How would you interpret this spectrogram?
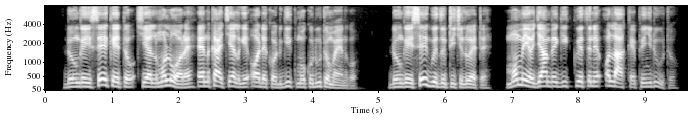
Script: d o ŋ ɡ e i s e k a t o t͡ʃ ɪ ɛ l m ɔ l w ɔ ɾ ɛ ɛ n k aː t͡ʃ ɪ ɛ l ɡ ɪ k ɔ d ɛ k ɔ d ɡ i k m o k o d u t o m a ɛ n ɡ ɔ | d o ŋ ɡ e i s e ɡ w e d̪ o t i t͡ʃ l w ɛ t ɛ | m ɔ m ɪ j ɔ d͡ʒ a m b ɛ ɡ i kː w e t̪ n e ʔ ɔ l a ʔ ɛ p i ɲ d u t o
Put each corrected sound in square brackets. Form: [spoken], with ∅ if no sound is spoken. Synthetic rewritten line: d o ŋ ɡ e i s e k [e] t o t͡ʃ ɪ ɛ l m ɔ l w ɔ ɾ ɛ ɛ n k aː t͡ʃ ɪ ɛ l ɡ ɪ [ʔ] ɔ d ɛ k ɔ d ɡ i k m o k o d u t o m a ɛ n ɡ ɔ | d o ŋ ɡ e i s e ɡ w e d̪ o t i t͡ʃ l w ɛ t ɛ | m ɔ m ɪ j ɔ d͡ʒ a m b ɛ ɡ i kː w e t̪ n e ʔ ɔ l a [k] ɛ p i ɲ d u t o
